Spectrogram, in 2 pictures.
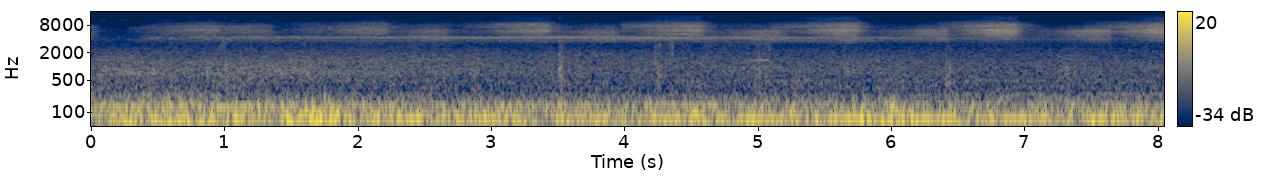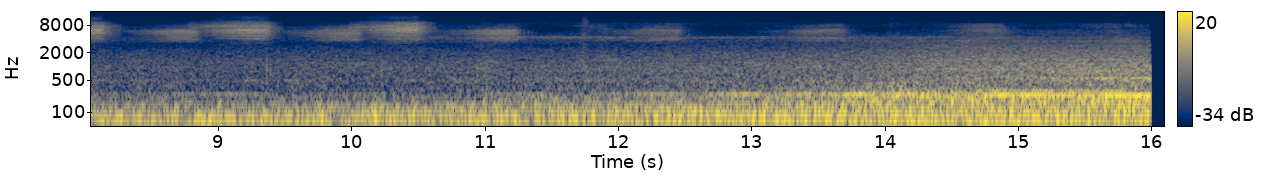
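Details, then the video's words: Cicadas at an Arkansas I-40 rest area, milepost 68, on 1 July 2010 between 6:01 and 6:21 PM, sing a high, buzzy song pulsing about every second over heavy traffic rumble. "thelope.com - AR rest area cicada sounds 10-07-01 061.MOV"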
